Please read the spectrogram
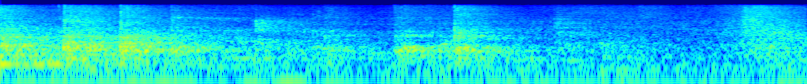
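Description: A boy speaking quietly and haltingly, a few soft words or sounds in short bursts with pauses between.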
